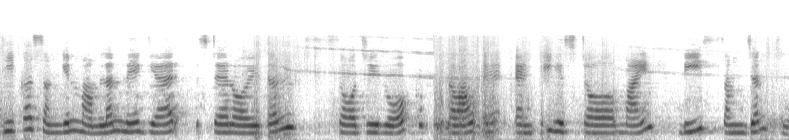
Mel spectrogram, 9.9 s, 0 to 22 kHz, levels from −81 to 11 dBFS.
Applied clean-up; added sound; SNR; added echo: neural separator model SepFormer DNS4.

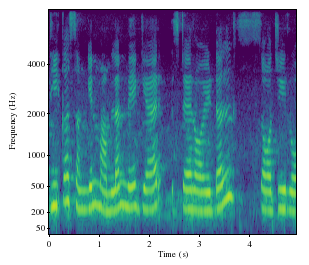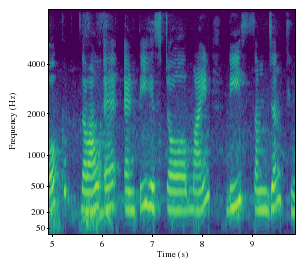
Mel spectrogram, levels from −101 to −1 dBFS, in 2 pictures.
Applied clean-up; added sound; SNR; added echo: none; none; none; none.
